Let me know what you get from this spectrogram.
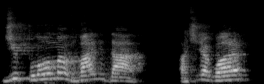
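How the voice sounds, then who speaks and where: A Brazilian man with a Brazilian Portuguese accent, teaching a live online lecture on medical exam prep in an energetic, direct way, often asking his viewers rhetorical questions. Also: high voice, moderate pace, echoey room.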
